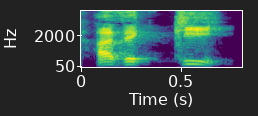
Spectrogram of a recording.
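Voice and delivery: «avec qui» aigu et pressant; interrogation brutale. A narrator's reading. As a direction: exige la réponse. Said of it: "brutalement elle ajouta". (mère qui harcèle sa fille)

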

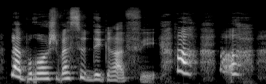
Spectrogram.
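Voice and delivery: high wail breaking into loud cries; moaning. A narrator's reading. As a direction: whimper the warning, then cry out. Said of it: "gémit la pauvre reine".

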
